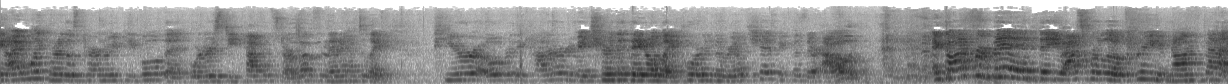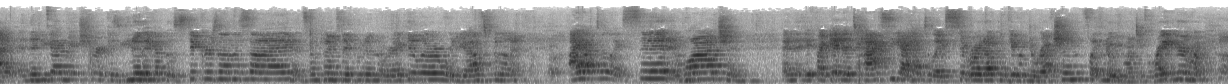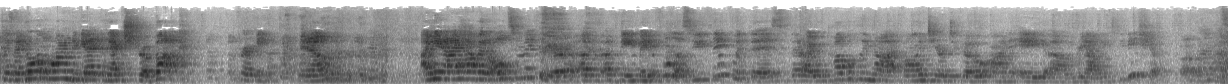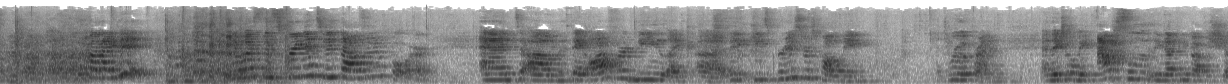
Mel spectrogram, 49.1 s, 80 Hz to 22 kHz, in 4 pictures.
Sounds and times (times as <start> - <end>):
Speech: 0.0 - 8.7, 9.3 - 28.0, 28.8 - 36.6, 39.1 - 45.6, 46.2 - 49.1.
